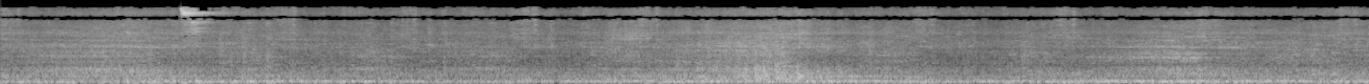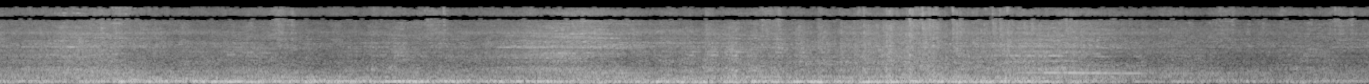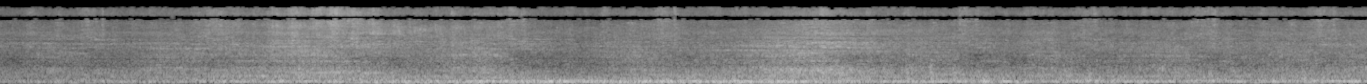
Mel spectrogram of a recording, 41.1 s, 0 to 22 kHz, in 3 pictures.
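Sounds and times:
freight train wheels rumbling on rail: 0.0 - 41.0
clickety-clack of passing cars: 19.4 - 24.1.

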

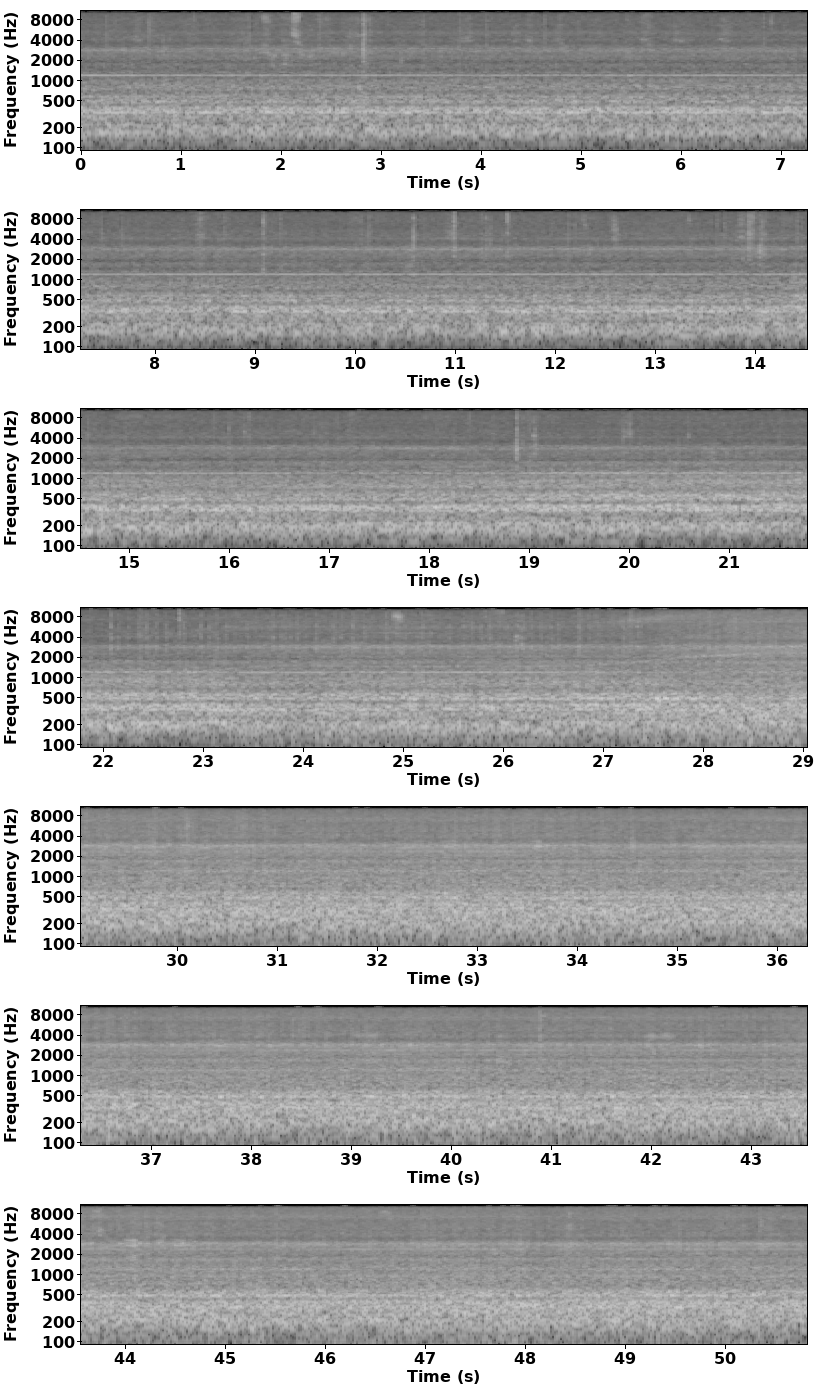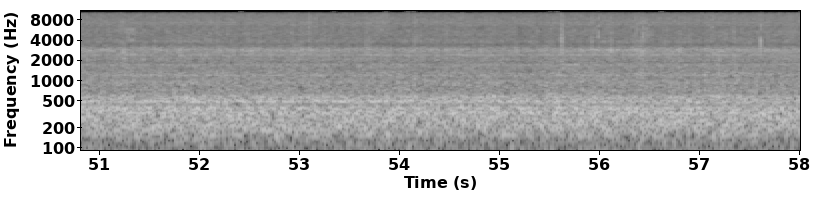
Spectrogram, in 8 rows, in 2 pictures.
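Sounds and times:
jet engines rumbling in cabin: 0.0 - 58.0.

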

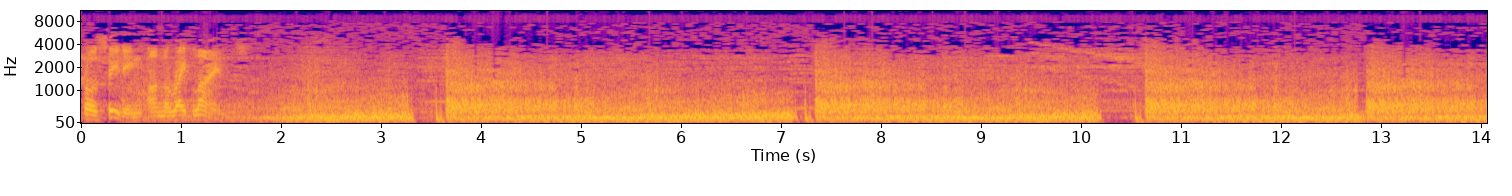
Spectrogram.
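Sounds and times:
rocket exhaust roar: 0.0 - 14.0.

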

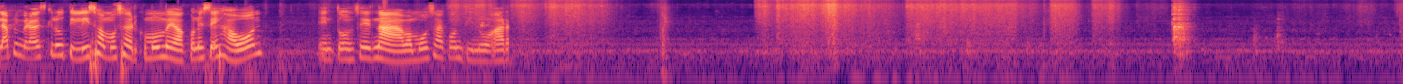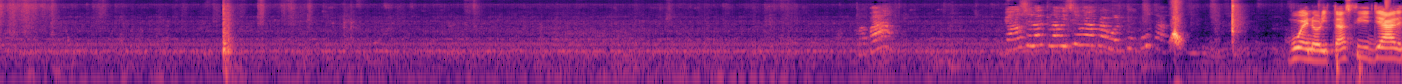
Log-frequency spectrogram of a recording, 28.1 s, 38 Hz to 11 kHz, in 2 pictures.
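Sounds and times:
faint steady hum: 0.0 - 28.0
cloth and plastic rustling: 4.3 - 6.8, 7.5 - 11.8, 13.0 - 15.2.

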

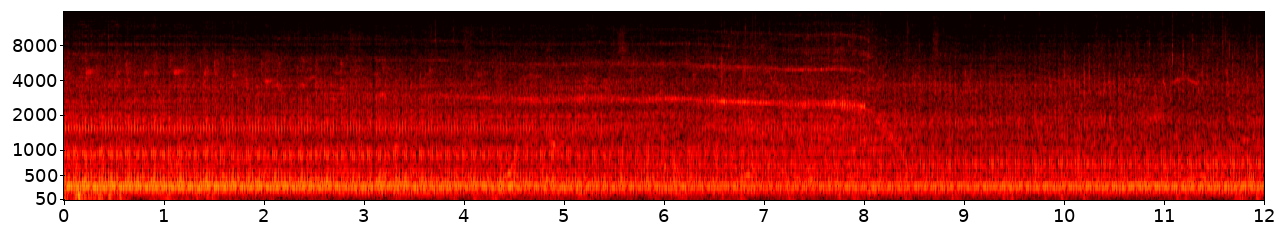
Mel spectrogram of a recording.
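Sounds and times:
high whine: 0.0 - 12.0
model boat motor buzzing hum: 0.0 - 12.0.

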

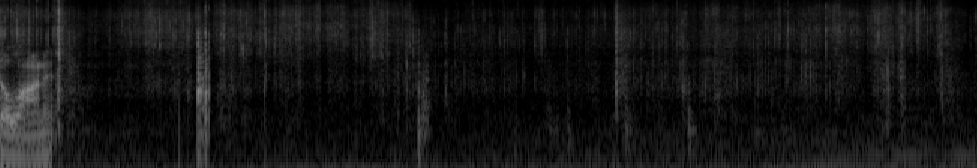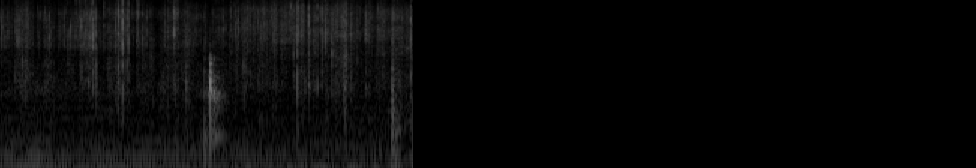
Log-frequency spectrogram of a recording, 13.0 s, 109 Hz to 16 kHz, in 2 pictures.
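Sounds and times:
plastic wrapping crinkling: 0.0 - 9.3.

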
